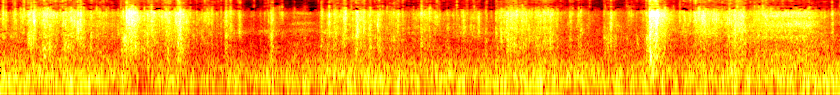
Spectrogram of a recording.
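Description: Crumpled plastic shrink-wrap crinkling and rustling as it is handled, in irregular crackles, the loudest about six and a half seconds in.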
